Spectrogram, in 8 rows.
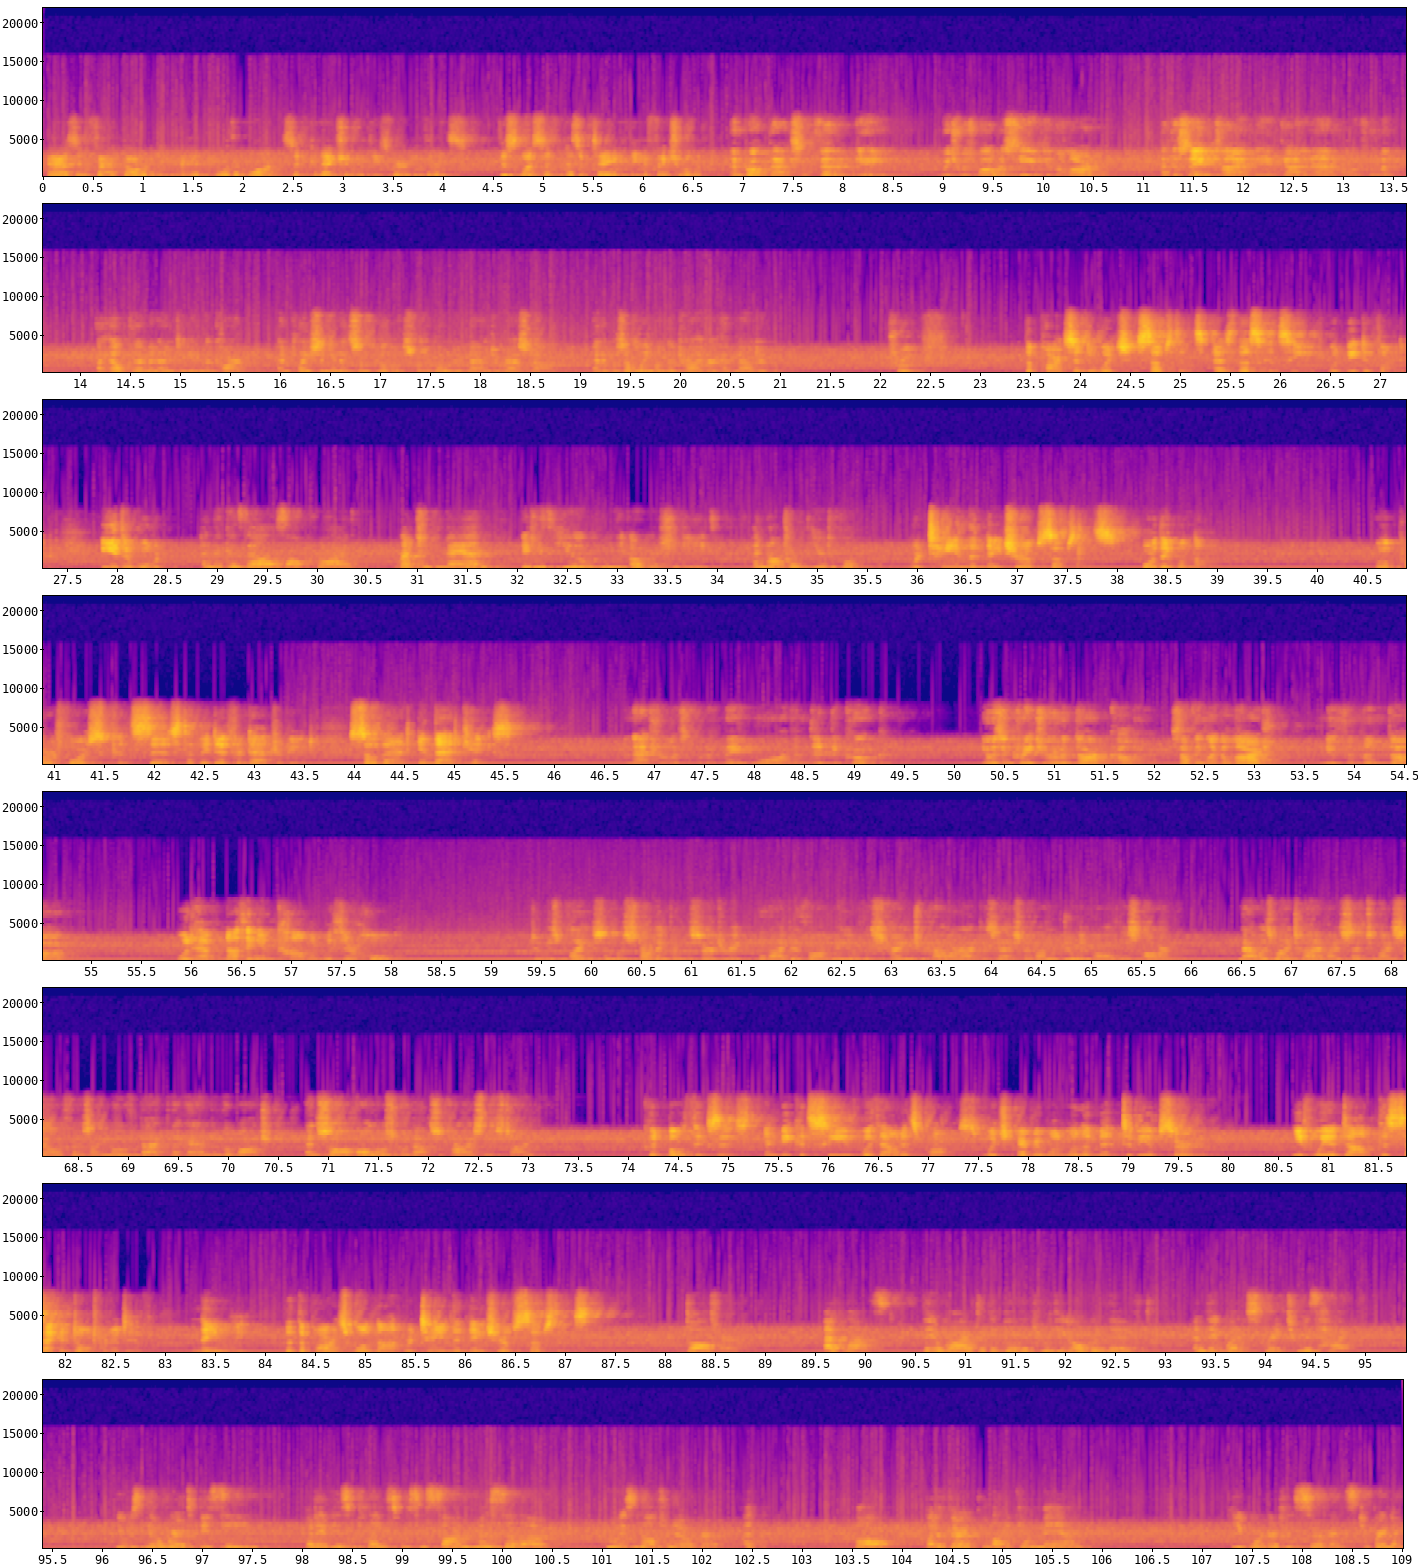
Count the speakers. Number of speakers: five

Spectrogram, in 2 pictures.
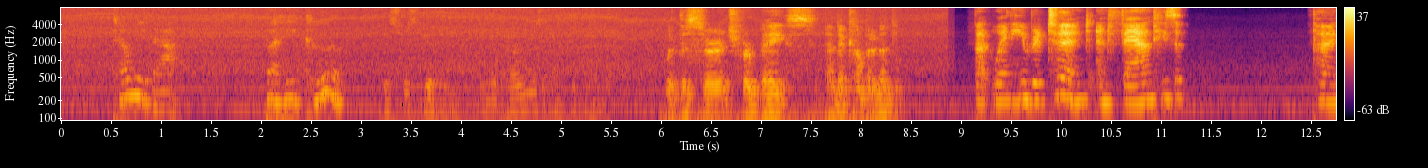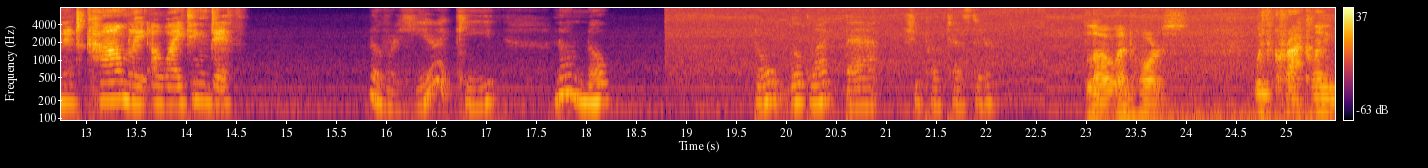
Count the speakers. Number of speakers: four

